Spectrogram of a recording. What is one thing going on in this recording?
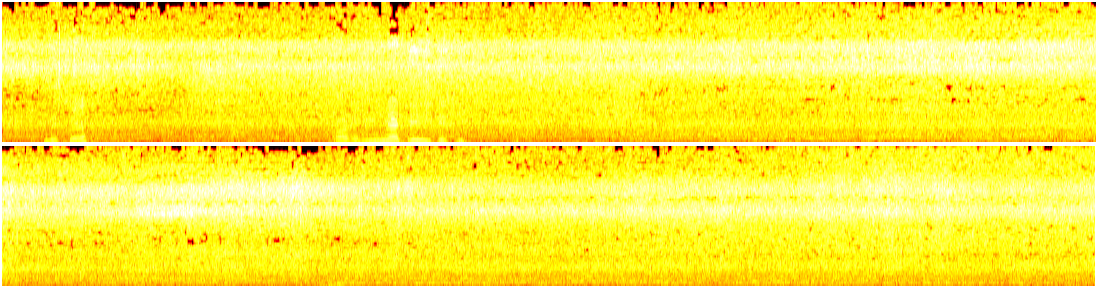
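A fast, muddy river rushes and churns steadily.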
